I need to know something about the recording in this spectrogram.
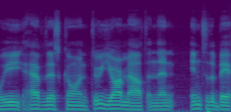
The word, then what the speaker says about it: Yarmouth: I bet you it's probably pronounced as Yarmouth. I'm willing to bet it's probably pronounced as Yarmouth. Almost certain of it. Because remember, the dominant language outside of English in Canada is French. So it would not surprise me if that's how it's pronounced.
